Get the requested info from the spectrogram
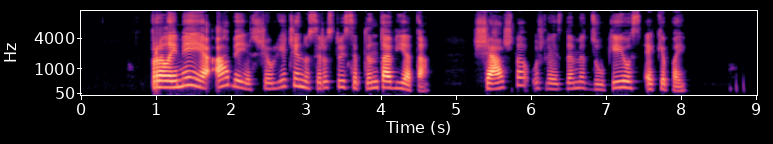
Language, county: Lithuanian, Marijampolė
